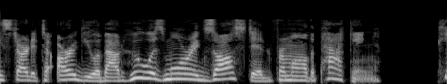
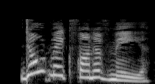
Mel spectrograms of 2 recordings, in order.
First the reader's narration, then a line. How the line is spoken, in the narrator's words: she snapped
